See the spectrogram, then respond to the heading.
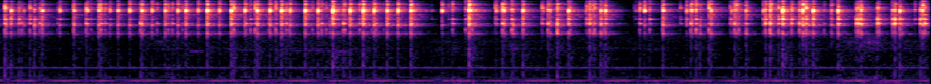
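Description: Long fingernails on both hands tap rapidly over a small, empty glass mason jar mug with a yellow plastic lid, standing upright. Dozens of quick, bright, clicky taps overlap in uneven bursts, each dying almost instantly, over a faint steady low hum.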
